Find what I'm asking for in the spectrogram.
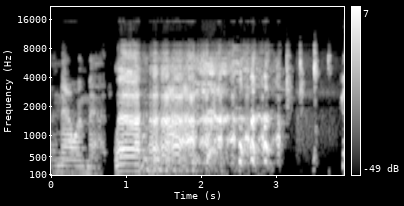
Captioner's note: laughs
